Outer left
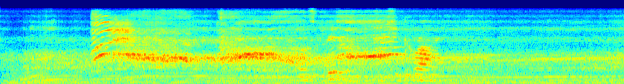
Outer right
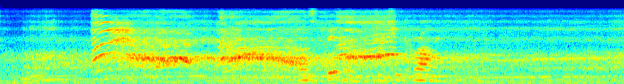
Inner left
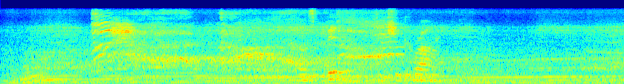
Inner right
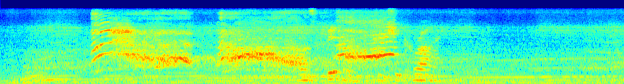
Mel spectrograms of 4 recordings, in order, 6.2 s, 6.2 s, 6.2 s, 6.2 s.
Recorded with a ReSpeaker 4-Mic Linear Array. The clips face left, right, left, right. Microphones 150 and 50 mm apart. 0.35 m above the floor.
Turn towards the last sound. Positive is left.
turn(degrees=-15)  # may be behind; listen again after turning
